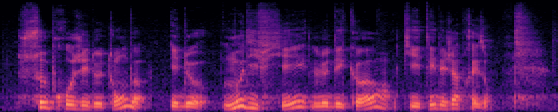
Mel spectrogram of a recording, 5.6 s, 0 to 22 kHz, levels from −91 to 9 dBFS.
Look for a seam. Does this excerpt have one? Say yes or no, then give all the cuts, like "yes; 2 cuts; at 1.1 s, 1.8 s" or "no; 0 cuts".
yes; 1 cut; at 1.5 s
